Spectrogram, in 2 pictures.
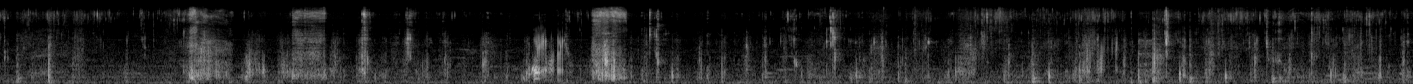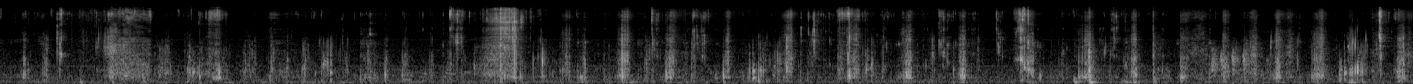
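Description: Close-miked eating sounds: chewing and crunching as rice and curry are eaten by hand, with many short, irregular wet clicks and crackles from the mouth.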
